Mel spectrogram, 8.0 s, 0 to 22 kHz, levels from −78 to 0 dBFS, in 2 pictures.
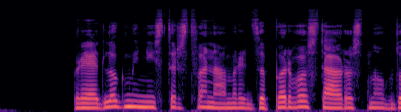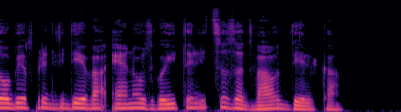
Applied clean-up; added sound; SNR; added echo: neural mask model DeepFilterNet 3.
